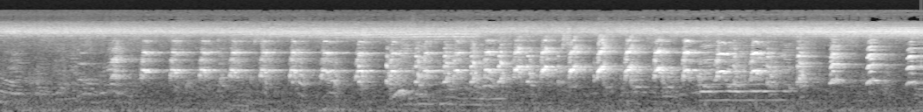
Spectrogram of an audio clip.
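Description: An animal calling in a rapid, even series, about three or four calls a second, for some eight seconds. The calls start about a second in and swell before fading near the end.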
